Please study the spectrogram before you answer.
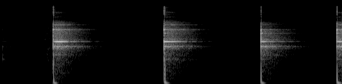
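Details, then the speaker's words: Grinding-wheel ring test, wheel hung on a pencil or wooden rod and tapped: each tap gives a clear, metal-like ring that dies away smoothly, with no dull thud or rattle. The wheel is sound and uncracked. "ये metal की है तो इसका मतलब है कि ये सही है, और अगर ये सही नहीं होगा तो इसकी आवाज़ ऐसी हो जाएगी।"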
